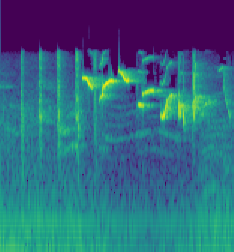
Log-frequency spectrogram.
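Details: Excited male-style oriental magpie-robin song, used as a lure to make other magpie-robins sing at once: four evenly spaced clicking chips, then a rapid run of clear high whistles, slurred notes and short buzzy trills, over faint low hum.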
